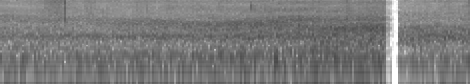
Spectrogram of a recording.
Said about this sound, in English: Sorry, I thought I paused because um, of that car.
